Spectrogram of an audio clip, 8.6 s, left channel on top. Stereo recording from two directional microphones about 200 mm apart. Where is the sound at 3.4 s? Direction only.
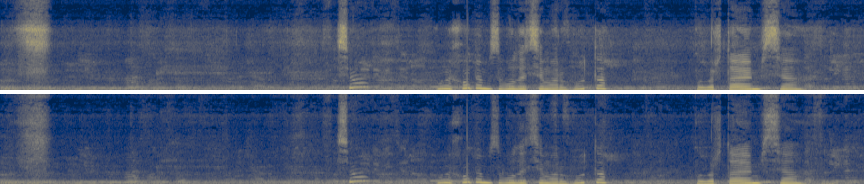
10° right (ahead or behind).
